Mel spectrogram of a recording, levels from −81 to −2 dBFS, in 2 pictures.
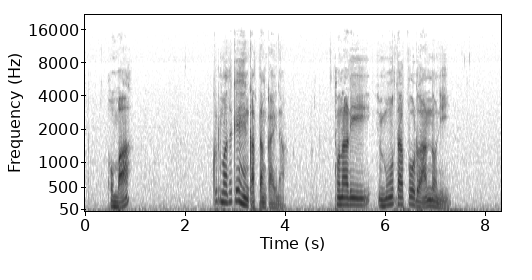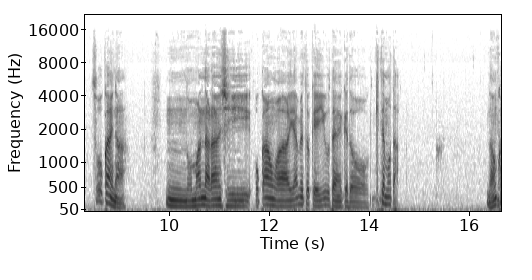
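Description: No technical faults can be heard anywhere in this recording.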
